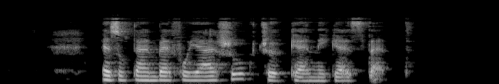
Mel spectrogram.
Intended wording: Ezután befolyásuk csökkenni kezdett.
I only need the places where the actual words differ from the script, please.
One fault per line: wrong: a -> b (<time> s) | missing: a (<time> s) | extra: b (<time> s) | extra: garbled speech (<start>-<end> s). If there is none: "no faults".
no faults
